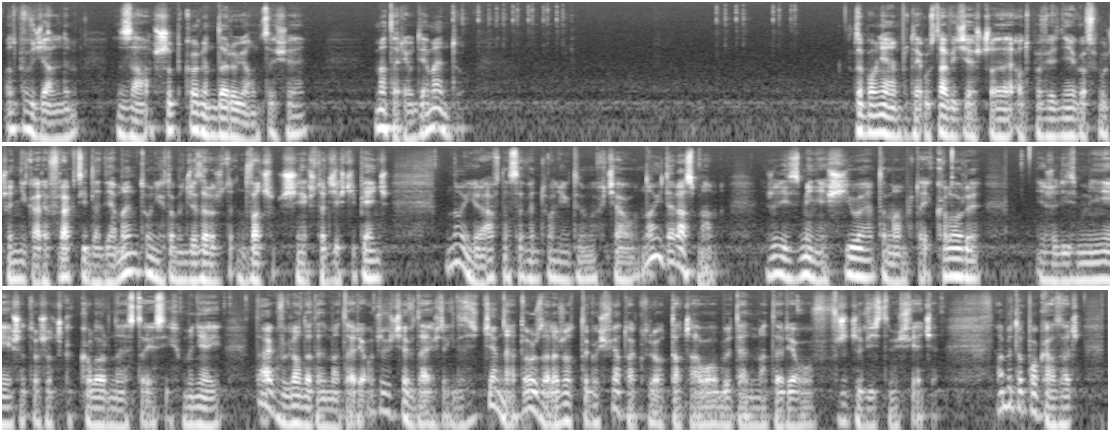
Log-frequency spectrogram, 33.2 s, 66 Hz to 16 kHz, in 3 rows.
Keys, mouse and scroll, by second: 4.6-5.8 drag, 7.2 click, 7.8 click, 10.5 click, 15.4-17.2 drag, 18.1-20.6 drag, 21.3-24.2 drag, 24.4 click, 25.2 click, 25.9 click, 26.8 click, 28.2-30.4 middle drag, 31.2 click, 32.6 middle click.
